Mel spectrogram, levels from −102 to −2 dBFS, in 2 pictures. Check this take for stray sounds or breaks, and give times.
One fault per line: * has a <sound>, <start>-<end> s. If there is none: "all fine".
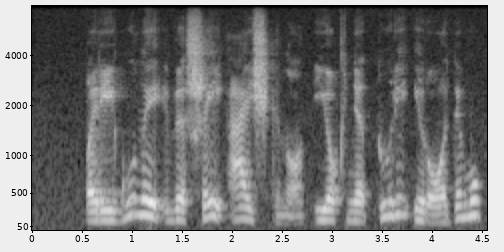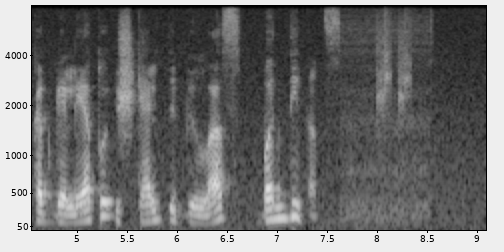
* has a laugh, 8.0-8.3 s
